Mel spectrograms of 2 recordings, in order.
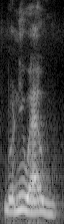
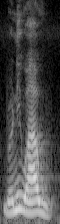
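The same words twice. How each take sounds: No difference in how they are said.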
